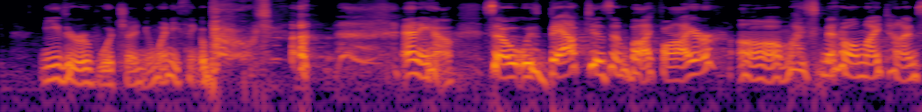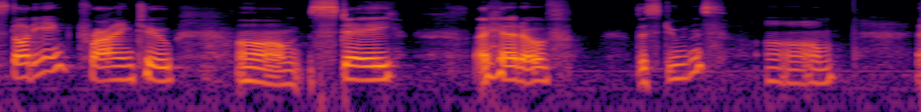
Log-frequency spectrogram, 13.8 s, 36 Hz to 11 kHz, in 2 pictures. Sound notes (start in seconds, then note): 2.0 laughs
